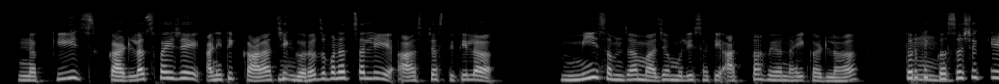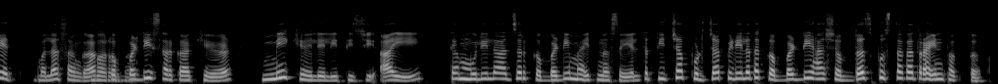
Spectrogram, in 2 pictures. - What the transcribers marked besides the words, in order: tapping
- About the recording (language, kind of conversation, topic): Marathi, podcast, लहानपणी तुला सर्वात जास्त कोणता खेळ आवडायचा?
